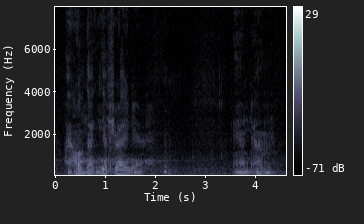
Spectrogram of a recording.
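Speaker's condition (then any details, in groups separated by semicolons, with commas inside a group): Head and neck cancer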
